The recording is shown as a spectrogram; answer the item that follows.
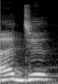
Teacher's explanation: میں نے پھر جیم پہ کلکلا کیا کیونکہ جیم بھی حروف کلکلا میں سے ہے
